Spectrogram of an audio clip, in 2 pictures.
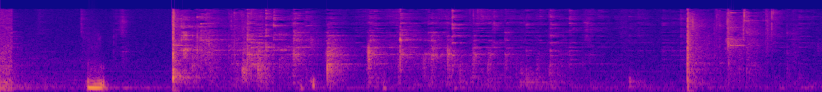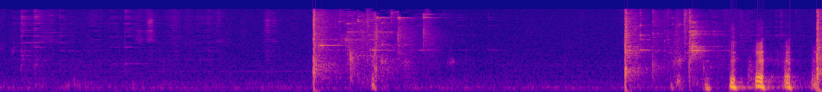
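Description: Repeated bursts of breaking and shattering, with crisp clinks and crunching fragments, come in several loud bouts separated by brief quieter pauses, as pieces of old ceramic pottery are smashed.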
